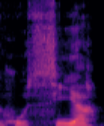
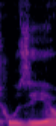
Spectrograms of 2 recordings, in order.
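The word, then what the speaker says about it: Hoshea: see there is a king hussia not hosea or shia i think is how it's pronounced and again he does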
